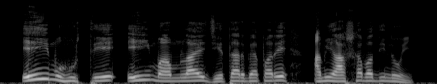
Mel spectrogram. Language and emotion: Bengali, sad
